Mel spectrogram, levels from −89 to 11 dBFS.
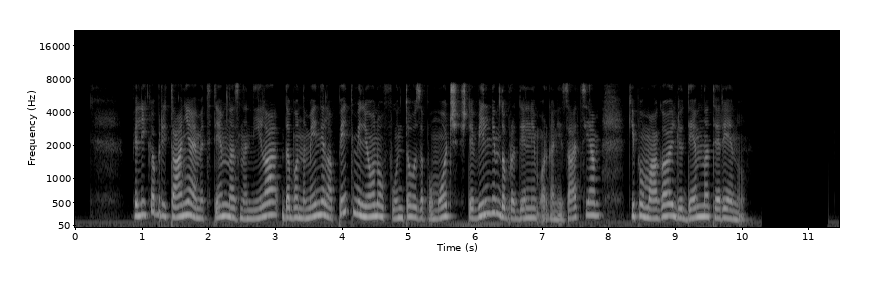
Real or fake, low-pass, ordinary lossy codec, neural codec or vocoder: real; 7.2 kHz; none; none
